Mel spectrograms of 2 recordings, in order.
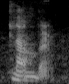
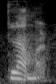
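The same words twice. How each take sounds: First: The b sound is pronounced. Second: The b sound is silent. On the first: The speaker calls it wrong. "Not प्लम्बर" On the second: The speaker calls it right. "This is प्लम्बर"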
